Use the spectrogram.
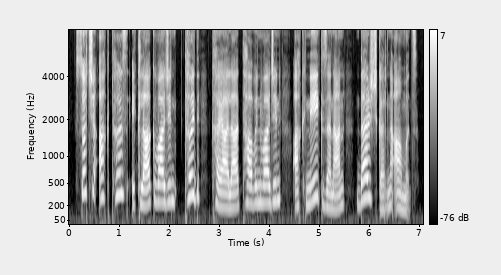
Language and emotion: Kashmiri, neutral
